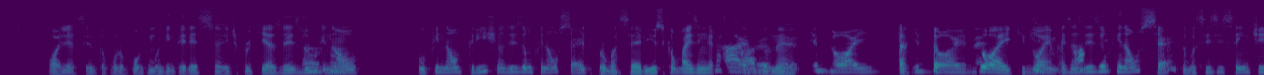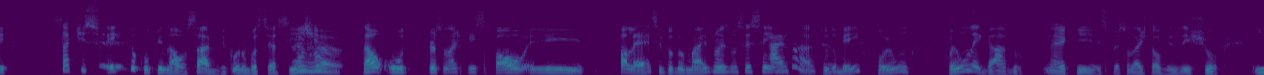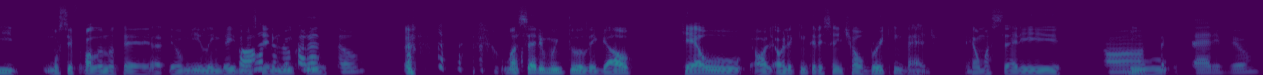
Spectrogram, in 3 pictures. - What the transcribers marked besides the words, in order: laugh; laughing while speaking: "E dói"; tapping; laugh
- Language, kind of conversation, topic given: Portuguese, podcast, Como escolher o final certo para uma história?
